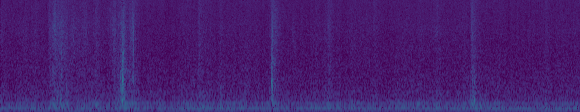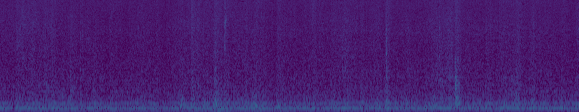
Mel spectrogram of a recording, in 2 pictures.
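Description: Fabric rustles as clothes are laid down and smoothed by hand.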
